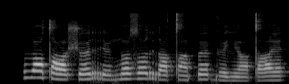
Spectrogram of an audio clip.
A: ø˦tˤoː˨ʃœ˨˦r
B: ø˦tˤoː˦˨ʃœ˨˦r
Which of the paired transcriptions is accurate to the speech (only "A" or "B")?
A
